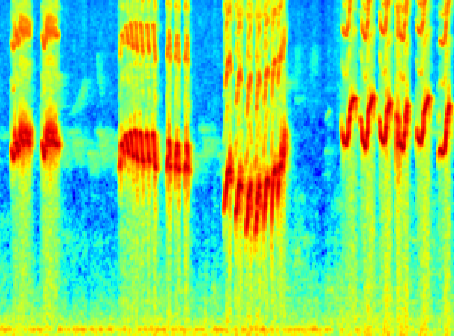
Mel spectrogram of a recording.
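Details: White-rumped shama singing as a lure for caged murai batu, ngeplong style: two ringing whistles, a buzzy trill with quick chips, a rapid rising chatter, then a regular series of looping upslurred whistles.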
